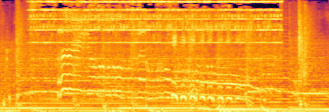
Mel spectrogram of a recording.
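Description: Eilik desktop robots' electronic voice chirps, warbling and gliding down in pitch, over a bright bell-like ringing chime that stops shortly before the end, with steady background music underneath.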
